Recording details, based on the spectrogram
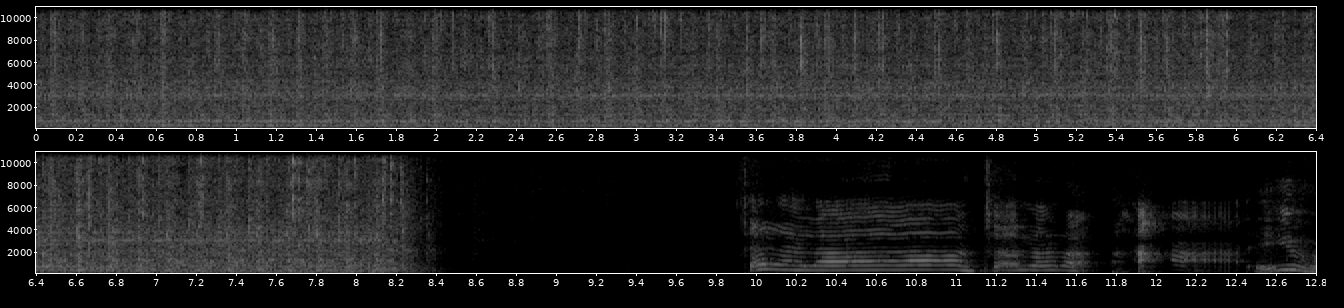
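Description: A new sewing machine running in a test, a loud steady mechanical whir close up for about eight seconds, then stopping abruptly, followed by a short silence and then a voice speaking.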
